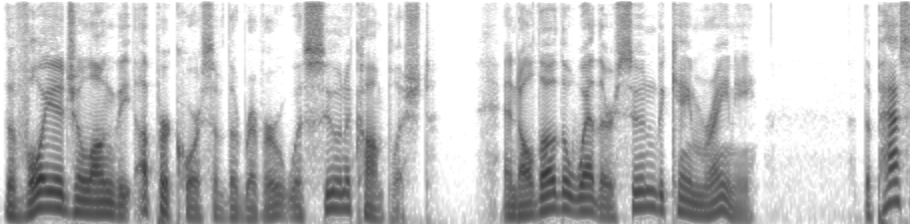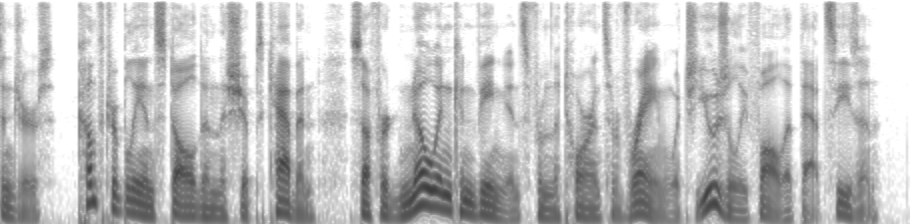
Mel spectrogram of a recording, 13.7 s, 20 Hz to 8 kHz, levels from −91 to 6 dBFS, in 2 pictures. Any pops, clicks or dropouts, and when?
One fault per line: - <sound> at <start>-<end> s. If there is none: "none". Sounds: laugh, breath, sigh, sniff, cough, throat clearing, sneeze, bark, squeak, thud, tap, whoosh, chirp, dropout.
none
